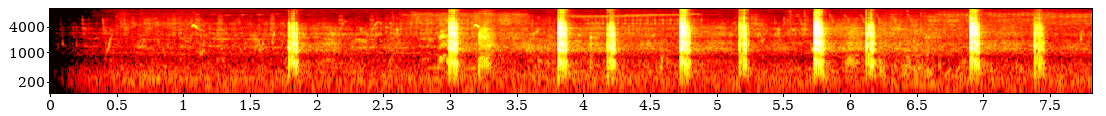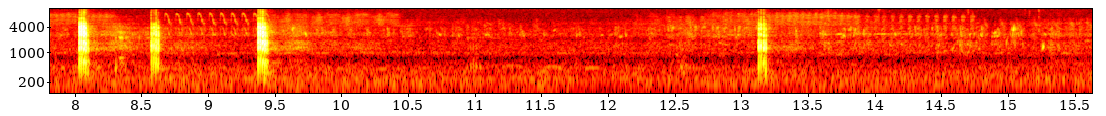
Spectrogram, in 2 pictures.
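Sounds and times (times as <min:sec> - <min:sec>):
American Coot Fulica americana: 0:02.9 - 0:08.8.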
